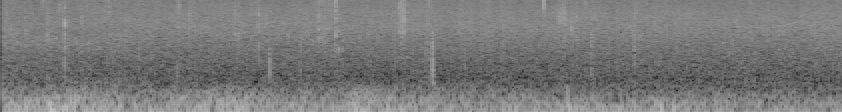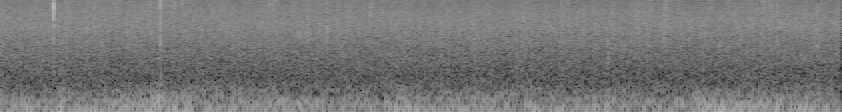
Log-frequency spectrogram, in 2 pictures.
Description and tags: Rainfall from inside a house
rain, rainfall, raining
